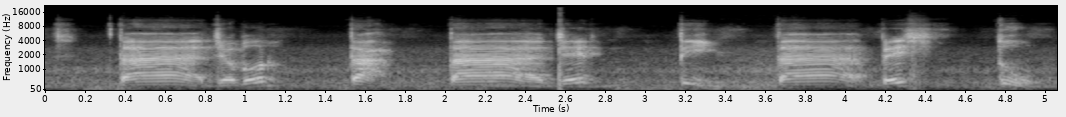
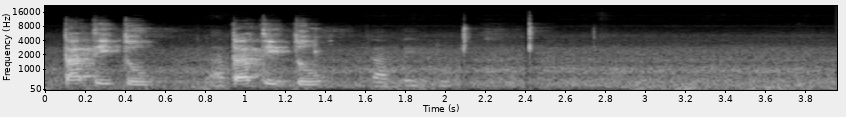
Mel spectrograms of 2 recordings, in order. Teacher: জিহ্বার আগা, সামনের, উপরের বড় দুই দাঁতের গোড়ার সাথে লাগিয়ে একালিফ টান দিয়ে অক্ষরটি উচ্চারণ করতে হয়। তবে মজার ব্যাপার হলো অক্ষরটি উচ্চারণ করতে কোনো রকম কোনো প্যারা নেই, কোনো কষ্ট নেই, স্বাভাবিকভাবে ত আকার তা মুখ খুলে উচ্চারণ করলেই হয়ে যায়।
